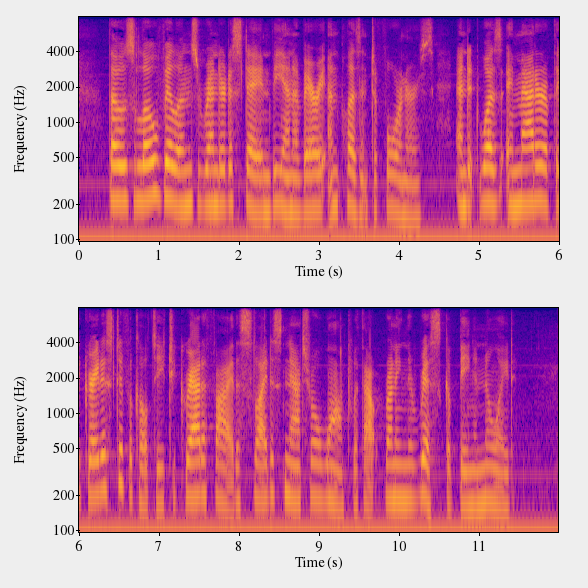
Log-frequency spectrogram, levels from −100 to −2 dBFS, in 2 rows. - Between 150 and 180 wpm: Yes, average, 170 wpm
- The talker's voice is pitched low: No, high, 190 Hz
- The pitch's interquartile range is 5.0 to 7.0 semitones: No, narrow, 2.5 semitones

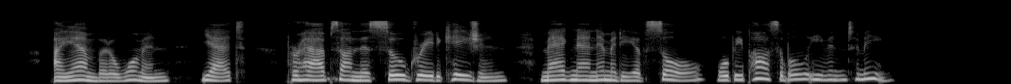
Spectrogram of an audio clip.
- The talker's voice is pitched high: Yes, high, 200 Hz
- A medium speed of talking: No, slow, 125 wpm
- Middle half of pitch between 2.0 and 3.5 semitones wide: Yes, average, 2.9 semitones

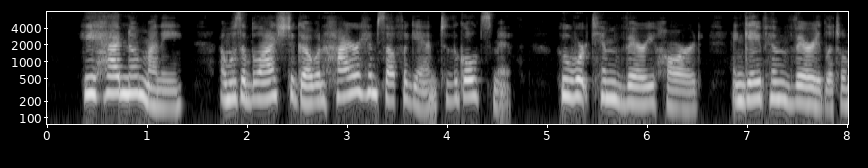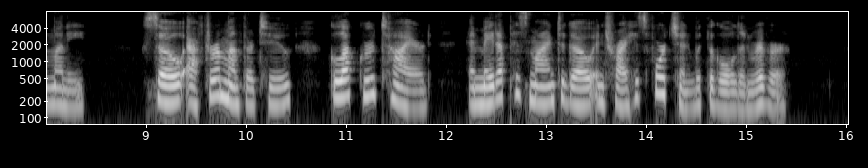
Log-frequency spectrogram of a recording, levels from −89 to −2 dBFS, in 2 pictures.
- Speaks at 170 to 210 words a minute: Yes, average, 190 wpm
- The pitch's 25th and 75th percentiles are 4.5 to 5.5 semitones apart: Yes, average, 5.2 semitones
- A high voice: Yes, high, 195 Hz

